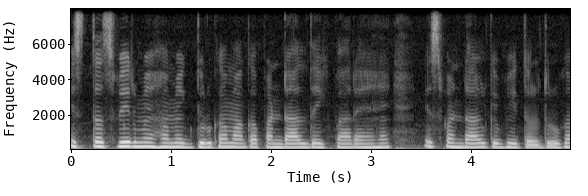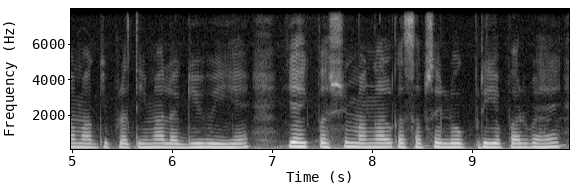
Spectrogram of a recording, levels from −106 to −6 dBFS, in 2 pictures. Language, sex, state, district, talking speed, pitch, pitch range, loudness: Hindi, female, Bihar, Kishanganj, 200 wpm, 215 Hz, 210-225 Hz, -29 LUFS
